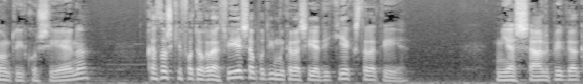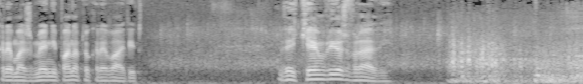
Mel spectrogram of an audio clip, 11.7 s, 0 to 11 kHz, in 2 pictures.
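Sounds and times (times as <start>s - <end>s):
speech: 0.0s - 4.2s, 5.0s - 7.6s, 8.6s - 10.8s
deep rumble of thunder: 6.5s - 11.6s
heavy rain pouring: 6.8s - 11.6s.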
